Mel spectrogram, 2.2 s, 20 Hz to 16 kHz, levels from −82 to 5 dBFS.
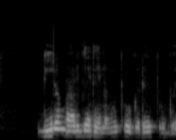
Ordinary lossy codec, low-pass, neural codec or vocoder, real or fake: none; 14.4 kHz; codec, 32 kHz, 1.9 kbps, SNAC; fake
